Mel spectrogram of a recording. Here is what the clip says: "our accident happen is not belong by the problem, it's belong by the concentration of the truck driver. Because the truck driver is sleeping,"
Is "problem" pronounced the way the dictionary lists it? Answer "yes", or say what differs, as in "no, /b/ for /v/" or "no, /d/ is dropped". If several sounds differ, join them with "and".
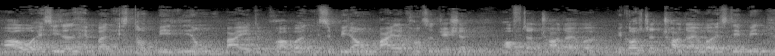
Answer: no, /l/ is dropped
